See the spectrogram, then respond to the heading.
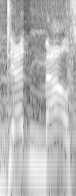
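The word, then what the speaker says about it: deadmau5: you'd be like hey it's dead mouse you don't pronounce the five and it's just one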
